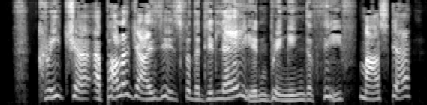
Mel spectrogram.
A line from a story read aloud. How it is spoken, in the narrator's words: croaked the elf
